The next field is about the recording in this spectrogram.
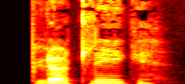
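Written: blotlægge

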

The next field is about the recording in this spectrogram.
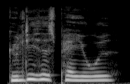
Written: gyldighedsperiode

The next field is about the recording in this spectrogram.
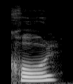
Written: kraal

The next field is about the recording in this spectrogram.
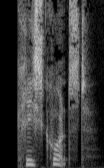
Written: krigskunst

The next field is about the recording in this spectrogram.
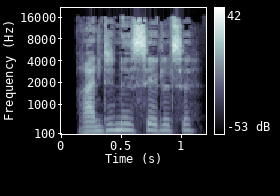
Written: rentenedsættelse

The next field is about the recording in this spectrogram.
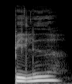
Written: billede

